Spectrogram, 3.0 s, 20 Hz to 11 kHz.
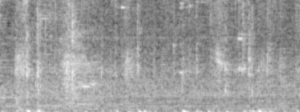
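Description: Horse hooves clopping in Mount and Blade 2 Bannerlord, a steady walking rhythm of soft low thuds under a dense battle ambience, with a few stronger beats standing out.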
